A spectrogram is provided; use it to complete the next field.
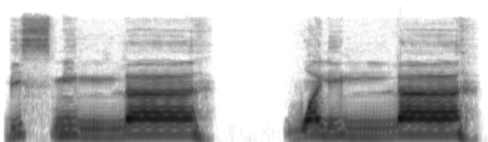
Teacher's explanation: if the word Allah is preceded by a kasra, it is to be pronounced lightly.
